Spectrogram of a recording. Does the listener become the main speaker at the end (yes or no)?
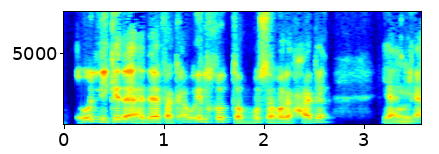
no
